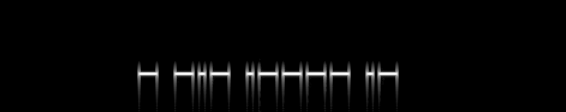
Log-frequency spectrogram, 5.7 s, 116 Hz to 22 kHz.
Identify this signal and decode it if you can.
Morse code, heard as a keyed tone, about 20 wpm, 700 Hz. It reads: TK1A
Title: DXCC-100 Call Signs - 4 Characters - 20wpm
